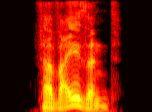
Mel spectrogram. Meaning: present participle of verweisen
- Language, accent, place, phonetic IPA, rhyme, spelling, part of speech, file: German, Germany, Berlin, [fɛɐ̯ˈvaɪ̯zn̩t], -aɪ̯zn̩t, verweisend, verb, De-verweisend.ogg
